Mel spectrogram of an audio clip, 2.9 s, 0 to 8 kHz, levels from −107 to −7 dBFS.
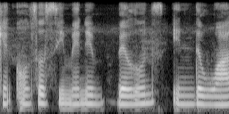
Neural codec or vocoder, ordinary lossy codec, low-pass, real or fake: none; none; 7.2 kHz; real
